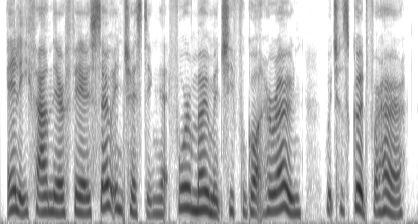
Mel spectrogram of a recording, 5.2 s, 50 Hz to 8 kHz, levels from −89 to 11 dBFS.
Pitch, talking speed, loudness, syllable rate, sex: 220 Hz, 205 wpm, -18 LUFS, 5.6 syllables/s, female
